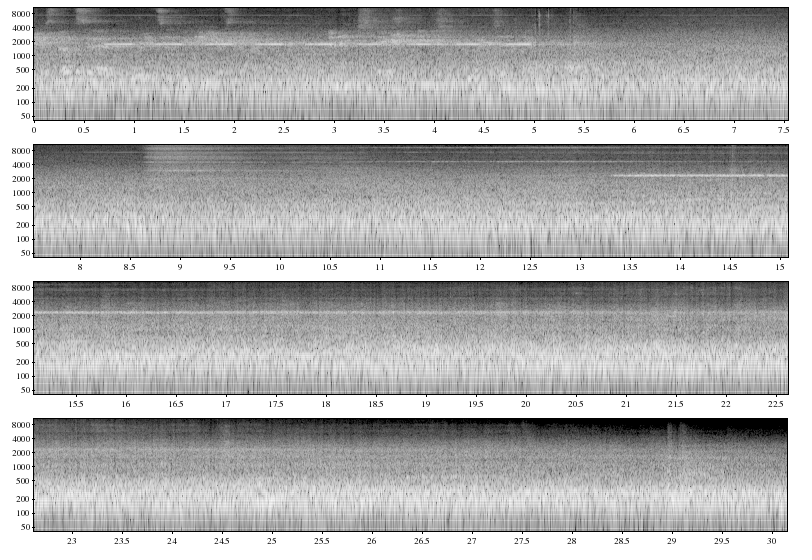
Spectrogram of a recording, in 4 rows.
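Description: An 81-765.4 'Moskva-2019' metro train at the platform. A high beeping signal sounds in the first few seconds, and a sharp clatter comes about nine seconds in as the doors shut. The train then pulls out: a steady high whine rides over the rumble of its wheels.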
